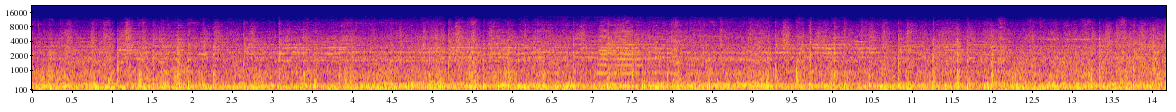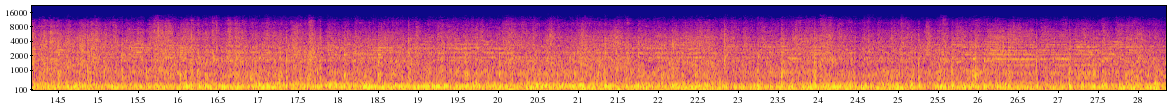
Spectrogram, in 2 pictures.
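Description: Passenger express train rolling past, its steel wheels clacking over the rail joints in a steady, loud run. A brief high tone comes in about eight seconds in.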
